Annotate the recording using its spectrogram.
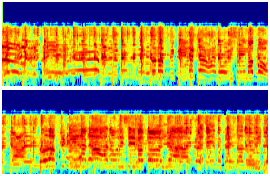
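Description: Calabrian tarantella played live on organetto (diatonic button accordion) with percussion, a fast, continuous folk-dance tune.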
